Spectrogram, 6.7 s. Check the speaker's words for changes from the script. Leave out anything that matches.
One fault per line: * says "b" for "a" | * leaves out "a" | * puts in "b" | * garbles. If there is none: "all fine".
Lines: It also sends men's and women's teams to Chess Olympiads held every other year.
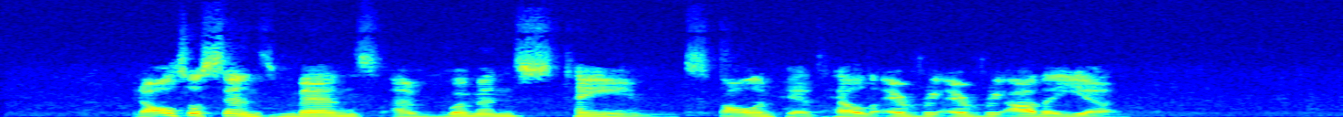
* leaves out "to Chess"
* puts in "every"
